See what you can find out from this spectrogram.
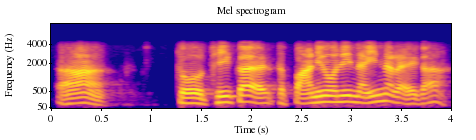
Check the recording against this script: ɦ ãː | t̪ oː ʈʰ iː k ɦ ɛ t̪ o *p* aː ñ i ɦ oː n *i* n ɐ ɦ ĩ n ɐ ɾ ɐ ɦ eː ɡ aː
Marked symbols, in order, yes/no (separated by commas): yes, yes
